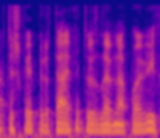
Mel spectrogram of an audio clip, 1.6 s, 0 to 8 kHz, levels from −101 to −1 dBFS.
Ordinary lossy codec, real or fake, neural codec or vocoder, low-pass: MP3, 64 kbps; fake; codec, 16 kHz, 2 kbps, FreqCodec, larger model; 7.2 kHz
